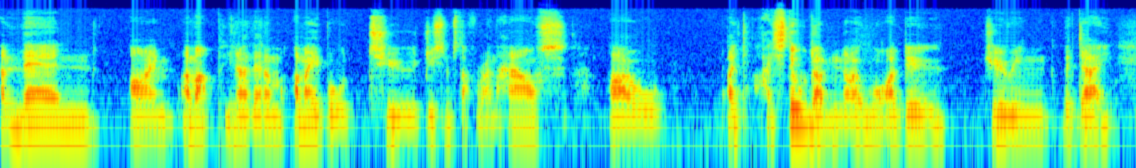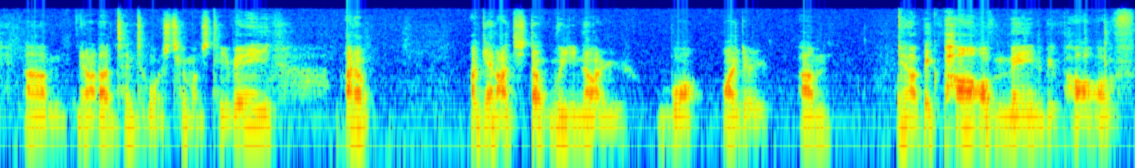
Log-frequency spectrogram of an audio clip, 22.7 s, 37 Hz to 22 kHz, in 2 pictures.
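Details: Adult man about 40 who stammers and reports intense depression for which he has seen his GP; stuttering.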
